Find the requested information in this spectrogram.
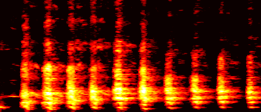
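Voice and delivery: breathy silent laugh; airy giggle. Real, not acted. Breathless laugh after story.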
